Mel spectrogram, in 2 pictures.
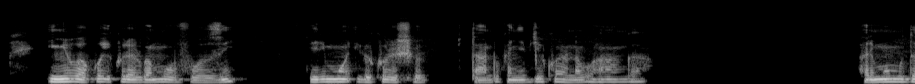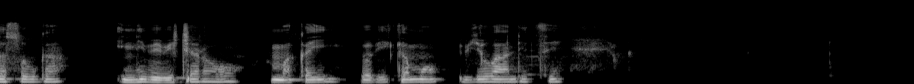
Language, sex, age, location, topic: Kinyarwanda, male, 18-24, Kigali, health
